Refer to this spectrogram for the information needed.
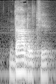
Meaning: diminutive of dadel
- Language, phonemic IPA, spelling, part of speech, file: Dutch, /ˈdadəlcə/, dadeltje, noun, Nl-dadeltje.ogg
